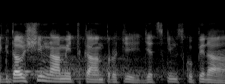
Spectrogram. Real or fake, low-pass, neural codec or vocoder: real; 7.2 kHz; none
